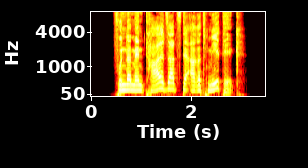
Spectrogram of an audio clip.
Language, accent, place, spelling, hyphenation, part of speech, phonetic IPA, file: German, Germany, Berlin, Fundamentalsatz der Arithmetik, Fun‧da‧men‧tal‧satz der Arith‧me‧tik, noun, [fʊndamɛnˈtaːlzat͡s dɛɐ̯ aʀɪtˈmeːtɪk], De-Fundamentalsatz der Arithmetik.ogg
- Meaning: fundamental theorem of arithmetic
